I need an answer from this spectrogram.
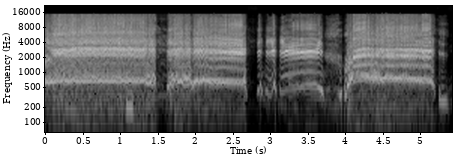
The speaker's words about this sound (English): Before we say goodbye, can you play the feral cat one again, please?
